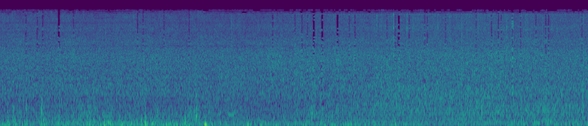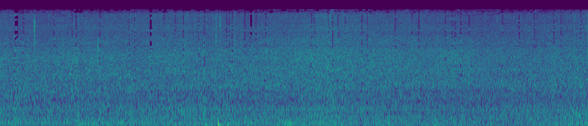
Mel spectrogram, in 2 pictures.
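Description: Heavy wind-driven rain pouring down in a storm: a steady, dense hiss with an uneven low rumble underneath.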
